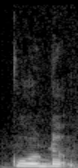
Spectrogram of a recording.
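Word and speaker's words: could: तो इसको हम पढ़ते हैं कुड। कुल्ड नहीं पढ़ते हैं। यहां पे भी जो एल होती है वह साइलेंट रहती है।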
